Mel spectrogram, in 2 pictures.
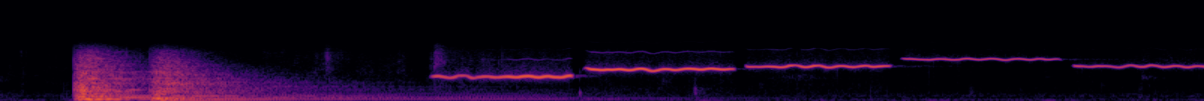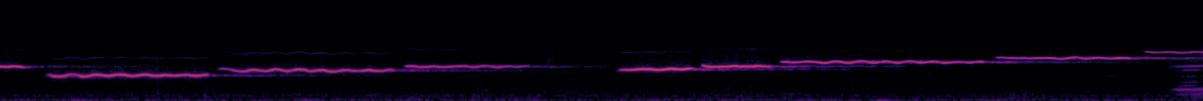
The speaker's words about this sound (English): Let that whistle be your signal for the Signal Oil program, The Whistler, each Sunday night at this same time.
